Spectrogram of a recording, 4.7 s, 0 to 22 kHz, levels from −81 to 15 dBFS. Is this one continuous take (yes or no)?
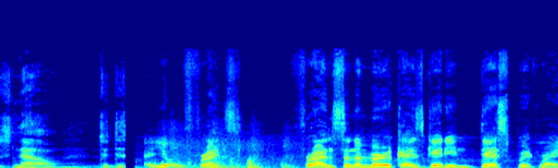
no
